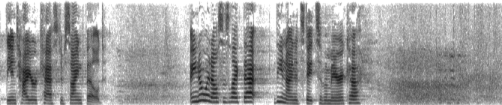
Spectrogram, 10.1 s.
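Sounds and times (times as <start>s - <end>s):
speech: 0.1s - 2.2s, 3.8s - 7.4s
laughter: 2.3s - 3.8s, 7.5s - 10.0s
audience applause: 8.0s - 10.0s.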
